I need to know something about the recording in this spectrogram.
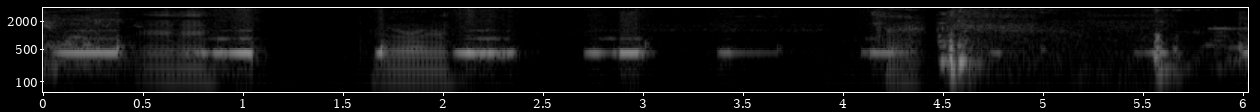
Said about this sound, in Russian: Вот слышите, какие гудки? Короткие, так. Да? Или... Сейчас, сейчас. Вот слышите?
